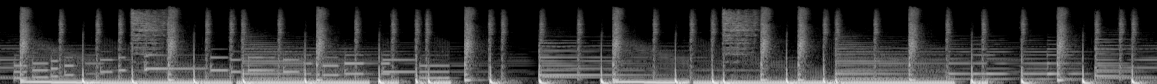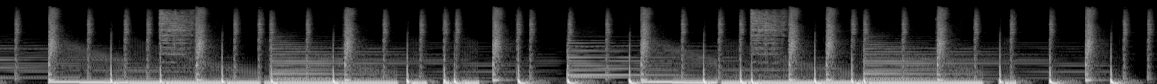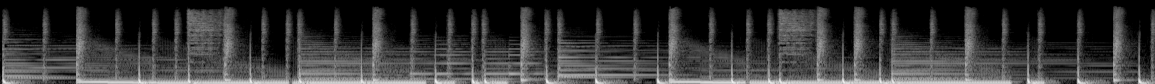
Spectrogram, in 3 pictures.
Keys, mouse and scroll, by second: 0.5-2.4 typing, 3.1 click, 3.6-5.0 drag, 5.5 click, 6.3 click, 7.1 click, 9.3 click, 10.0 click, 10.7 click, 11.1 click, 12.2-13.3 drag, 13.7 ctrl+click, 14.4 click, 14.8-17.1 ctrl+drag, 17.3 ctrl+scroll up 2, 17.6 ctrl+middle click, 18.3 click, 19.5 click, 20.2 click, 21.3 click, 22.4 click, 23.3 ctrl+scroll down 2, 23.6 click, 24.0 middle click, 24.3 middle click, 24.5 ctrl+scroll down 2, 24.9 middle click, 25.5 ctrl+scroll down 2, 26.7 middle click, 28.2 click, 28.8 ctrl+c, 29.4 click, 32.3 ctrl+scroll up 2, 32.9 ctrl+scroll up 2, 34.5 click.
